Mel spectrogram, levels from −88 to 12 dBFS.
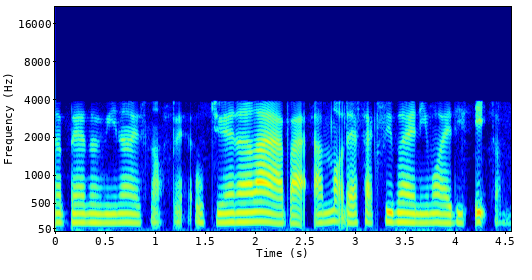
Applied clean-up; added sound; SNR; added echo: neural separator model SepFormer WHAM!.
